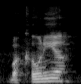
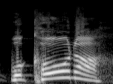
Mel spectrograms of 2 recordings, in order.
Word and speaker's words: Waconia: How do you pronounce that? Waconia? You're gonna mispronounce. How about Wacona?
